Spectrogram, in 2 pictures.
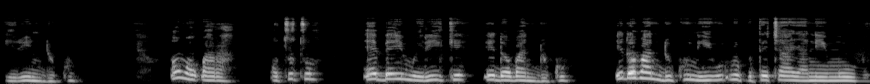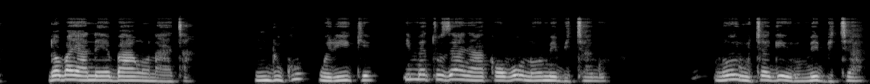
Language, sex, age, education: Igbo, female, 30-45, primary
